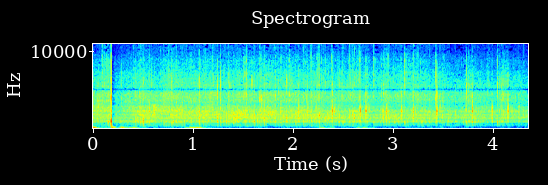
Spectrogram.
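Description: A church audience claps steadily for 15 people being baptized, a dense, crackling wash of applause that holds for several seconds, with a sharp louder clap near the start and no voices over it.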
